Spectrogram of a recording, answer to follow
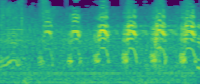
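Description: A seagull calling: a quick series of about half a dozen short, yelping notes, roughly four a second, starting about half a second in. Low wind rumble on the microphone runs underneath.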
